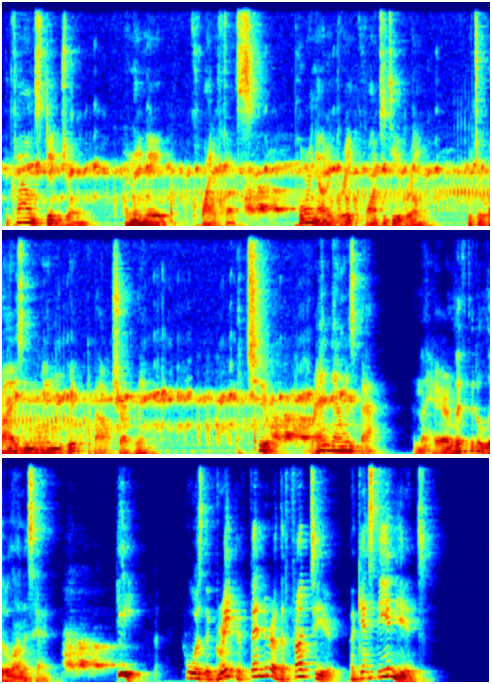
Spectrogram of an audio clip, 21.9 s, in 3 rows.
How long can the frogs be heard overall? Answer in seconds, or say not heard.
13 s.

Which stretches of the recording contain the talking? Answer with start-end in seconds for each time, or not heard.
0.0-9.6, 10.8-15.4, 16.4-21.0.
